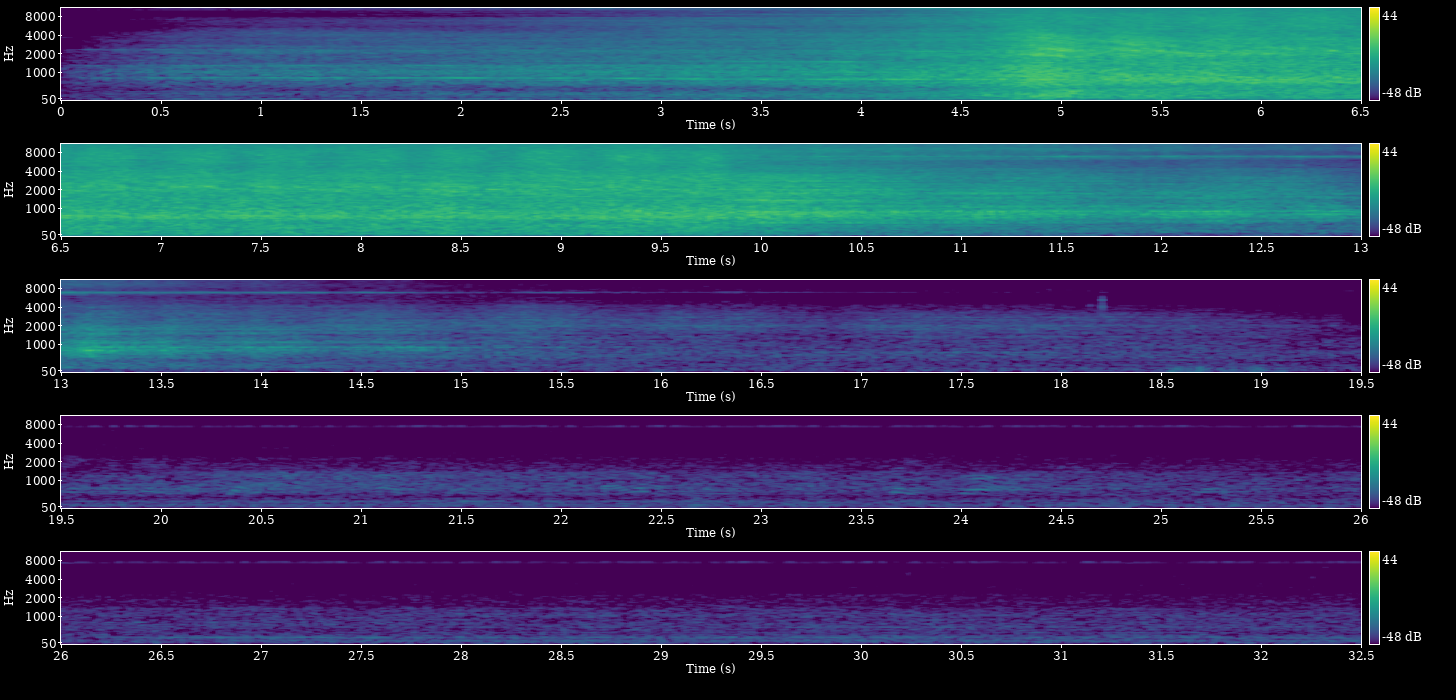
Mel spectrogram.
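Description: A Pendolino electric express passing through at speed, with rushing wheel noise. It builds over about five seconds, runs loud with rapid wheel clatter for about five more, then fades away over the next five.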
